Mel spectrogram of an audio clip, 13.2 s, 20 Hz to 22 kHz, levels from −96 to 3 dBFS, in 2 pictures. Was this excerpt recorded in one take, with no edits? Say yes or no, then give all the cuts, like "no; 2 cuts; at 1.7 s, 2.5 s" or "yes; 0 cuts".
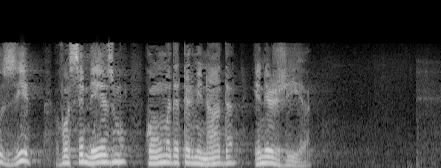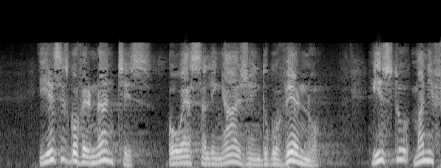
yes; 0 cuts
